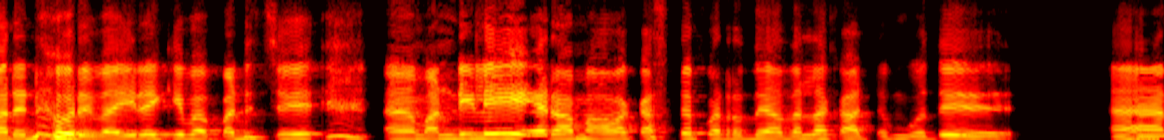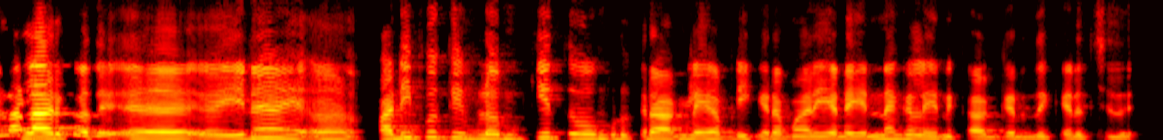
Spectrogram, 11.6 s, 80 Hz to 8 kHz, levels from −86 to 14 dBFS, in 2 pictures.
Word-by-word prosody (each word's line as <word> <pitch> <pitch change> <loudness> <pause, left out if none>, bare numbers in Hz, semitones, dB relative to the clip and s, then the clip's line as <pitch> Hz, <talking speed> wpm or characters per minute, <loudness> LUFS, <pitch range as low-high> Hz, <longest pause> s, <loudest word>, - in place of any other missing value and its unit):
பாரு? 200 - +1
ன்னு - - -1
ஒரு 205 -4 +5
வைராக்கியமா 220 +2 +1
படிச்சு 230 +2 -3 0.5
அ - - +3
வண்டியிலே 235 +4 +4 0.2
ஏறாம 220 0 +1
அவ 205 - -1
கஷ்டப்படுறது, 215 -6 -5
அதெல்லாம் 215 +4 -3
காட்டும்போது 185 +2 -3 1.0
அ - - +3
நல்லாயிருக்கும். 245 -5 +7
அது - - -3
அ - - 0 0.5
ஏன்னா, 250 +3 +1 0.3
அ - - -2 0.3
படிப்புக்கு 275 +3 -3
இவ்வளோ 230 +1 -2
முக்கியத்துவம் 235 0 -6
குடுக்குறாங்களே 190 -1 -2
அப்படிங்கிற 180 0 -7
மாரியான 175 -1 -2
எண்ணங்கள் 200 +1 -4
எனக்கு 165 0 -6
அங்கருந்து 170 +1 -8
கிடைச்சது. 150 0 -10
205 Hz, 145 wpm, -21 LUFS, 185-230 Hz, 1.0 s, நல்லாயிருக்கும்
